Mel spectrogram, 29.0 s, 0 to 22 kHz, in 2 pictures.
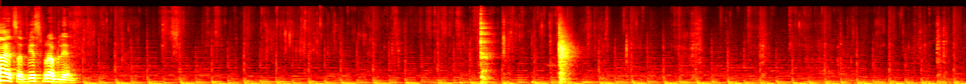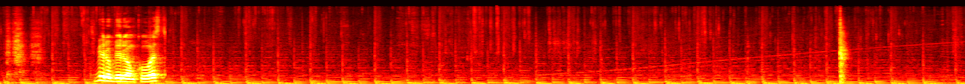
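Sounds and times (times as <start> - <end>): sharp knocks on cutting board: 8.4 - 8.7
knife scraping on cutting board: 14.0 - 15.3.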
